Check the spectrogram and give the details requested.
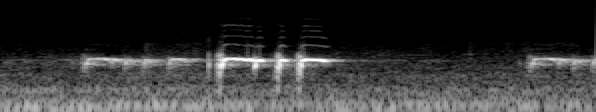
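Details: A local zebra dove gives one sharp phrase of three or four fast cooing pips, calling to others. Soft rolling trills come just before it and resume afterward.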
